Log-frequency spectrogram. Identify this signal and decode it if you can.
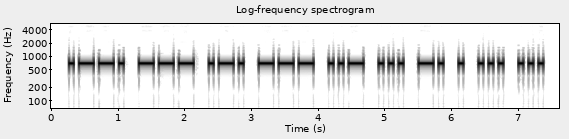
Morse code, heard as a keyed tone, about 16 wpm, 700 Hz. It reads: POROUSNESS
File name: CW-The-Big-Twoheaded-River-2-16WPM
